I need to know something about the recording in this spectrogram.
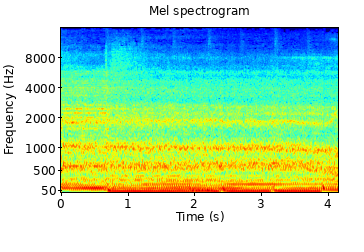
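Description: Metalcore music: heavily distorted guitars and bass hold low, droning notes, with no steady drum beat.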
